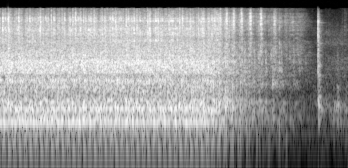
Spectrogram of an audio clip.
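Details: Discarded lawn mower, thrown out apparently for a broken drive cable, running on fresh fuel: quick, even popping beat of a small single-cylinder engine at steady speed with no misses, then it winds down and stops; runs fine.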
